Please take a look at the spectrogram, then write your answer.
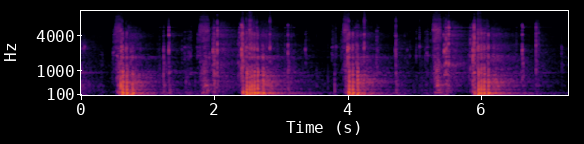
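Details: Peugeot 103 moped, air-cooled Stage6 MK2, testing MVT DD CDI: slow uneven firing bursts about every two seconds, each dying away; hard starting, owner suspects insufficient ignition advance and plans to add some.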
